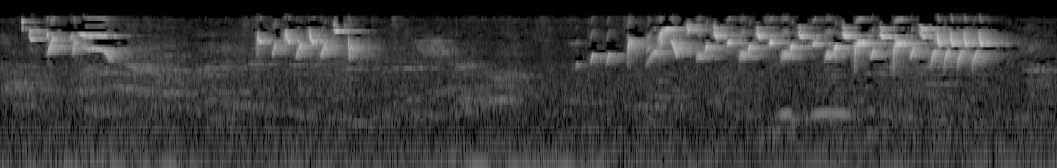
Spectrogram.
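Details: Goldfinch song of the Widani Marrakchi type from Morocco: brief twittering phrases, a pause, then a long cascading sequence of bright, rapid high notes rising and falling, over a low rumbling hum.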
